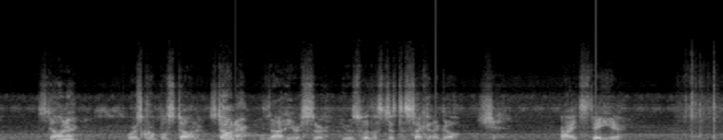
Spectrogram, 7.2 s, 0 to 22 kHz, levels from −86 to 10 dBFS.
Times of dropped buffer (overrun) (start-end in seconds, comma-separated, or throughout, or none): 1.23, 2.35, 4.35, 5.95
